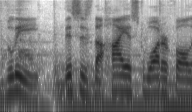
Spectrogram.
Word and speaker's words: Wli: Pronounced Wli, this is the highest waterfall in Ghana, and trust me, it's worth the journey.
